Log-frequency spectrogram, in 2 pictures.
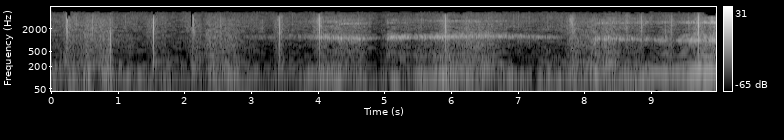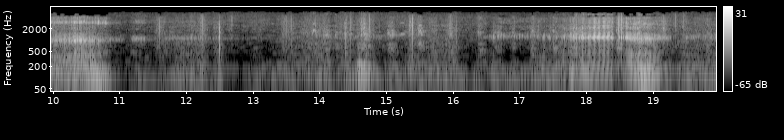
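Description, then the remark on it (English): Loud, rumbling snoring of a man with two big rasping bursts a few seconds apart, a thin whistling tone drifting between them. “The way he snores, you should be glad he's in another room.”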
